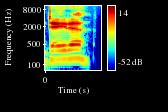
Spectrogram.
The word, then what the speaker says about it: DAITA: or I don't know how do you pronounce the acronym? It's DAITA. I would call it data.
